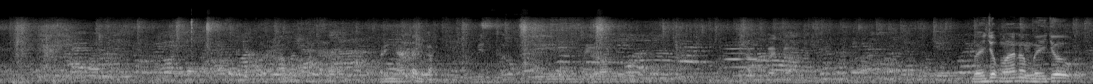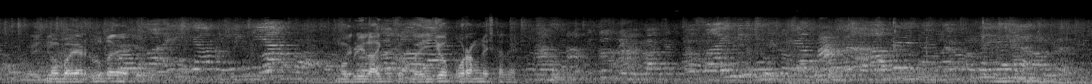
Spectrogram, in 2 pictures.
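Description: Another young man chats nearby.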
